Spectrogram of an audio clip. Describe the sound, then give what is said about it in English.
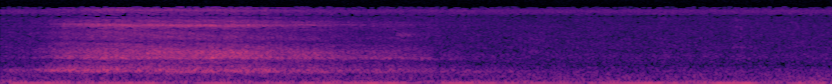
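A deep breath in and out during a guided meditation, slow and breathy, with a fuller airy rush in the first half that fades into a softer, noisy release, and no voices. “So let's try it again. Deep breath and out.”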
